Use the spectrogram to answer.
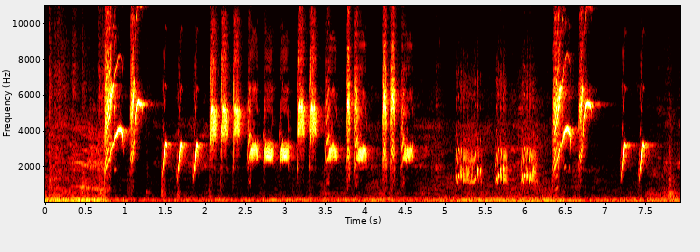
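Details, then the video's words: Sooty-headed bulbul song, loud and lively: upslurred whistles lead into a long, fast sequence of clipped chirps at two pitches, then a few burry notes and more rising whistles. "Suara Cucak Ranting Gacor Volume Keras"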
